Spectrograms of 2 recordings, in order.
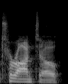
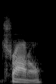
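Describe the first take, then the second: First: The second T sound is clearly pronounced. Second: The second T sound is left out. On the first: The speaker calls it wrong. "So no Toronto" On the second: The speaker calls it right. "we don't pronounce the second T"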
